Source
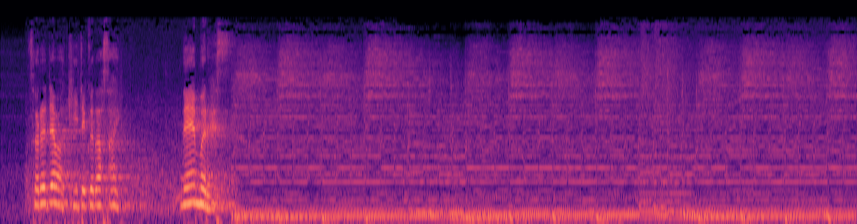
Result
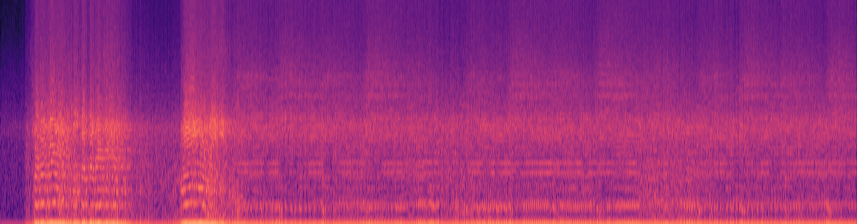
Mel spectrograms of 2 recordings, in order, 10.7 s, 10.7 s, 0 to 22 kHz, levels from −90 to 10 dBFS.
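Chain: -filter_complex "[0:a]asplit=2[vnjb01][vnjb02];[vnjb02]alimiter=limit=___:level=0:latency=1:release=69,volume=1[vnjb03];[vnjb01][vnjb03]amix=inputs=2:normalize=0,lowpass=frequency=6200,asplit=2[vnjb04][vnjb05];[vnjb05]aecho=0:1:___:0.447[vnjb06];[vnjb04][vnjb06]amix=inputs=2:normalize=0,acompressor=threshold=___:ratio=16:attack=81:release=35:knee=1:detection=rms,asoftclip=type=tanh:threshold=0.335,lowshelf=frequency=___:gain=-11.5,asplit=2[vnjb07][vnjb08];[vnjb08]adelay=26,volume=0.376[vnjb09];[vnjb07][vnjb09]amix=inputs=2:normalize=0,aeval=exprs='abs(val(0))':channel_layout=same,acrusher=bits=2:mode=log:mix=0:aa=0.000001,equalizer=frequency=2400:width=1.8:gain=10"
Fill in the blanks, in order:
0.299, 97, 0.178, 84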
